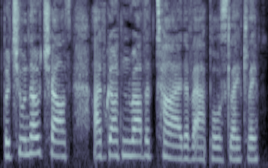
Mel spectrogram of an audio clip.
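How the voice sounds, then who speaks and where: A man voicing a prim, snappish old aunt in a radio story, with a thin falsetto and a genteel, fussy, precise manner. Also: a little fast, no room sound, lightly acted. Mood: chatty, fussy. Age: older.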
